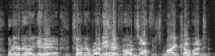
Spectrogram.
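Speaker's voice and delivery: comic scene, a stranger squashed into her cupboard; mock outrage. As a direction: squawk in mock fury. Imagined cupboard quarrel.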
